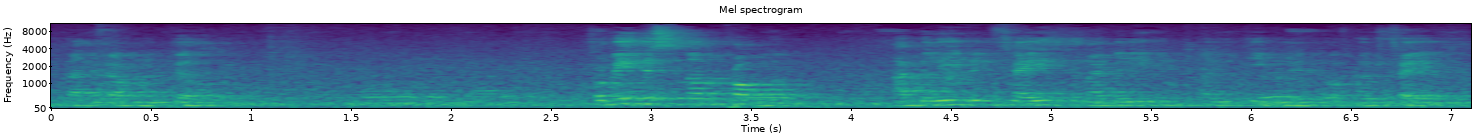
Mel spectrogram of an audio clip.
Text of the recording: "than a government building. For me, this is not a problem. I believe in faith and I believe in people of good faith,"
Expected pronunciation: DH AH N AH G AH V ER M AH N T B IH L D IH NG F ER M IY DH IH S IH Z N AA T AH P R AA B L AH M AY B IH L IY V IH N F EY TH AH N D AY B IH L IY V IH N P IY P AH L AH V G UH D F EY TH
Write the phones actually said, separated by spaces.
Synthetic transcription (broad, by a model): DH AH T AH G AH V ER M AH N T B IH L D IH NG F ER M IY DH IH S IH Z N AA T AH P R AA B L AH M AY B IH L IY V IH N F EY TH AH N AY B IH L IY V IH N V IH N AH N AH V G UH D F EY TH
